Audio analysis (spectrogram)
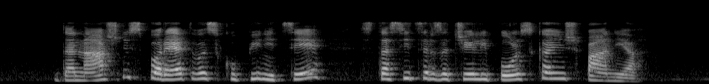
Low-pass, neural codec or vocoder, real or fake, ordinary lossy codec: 7.2 kHz; none; real; none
